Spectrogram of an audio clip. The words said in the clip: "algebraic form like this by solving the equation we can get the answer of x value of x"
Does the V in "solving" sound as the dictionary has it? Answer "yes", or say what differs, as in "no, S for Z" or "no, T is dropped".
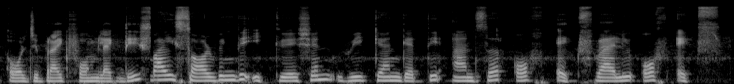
yes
